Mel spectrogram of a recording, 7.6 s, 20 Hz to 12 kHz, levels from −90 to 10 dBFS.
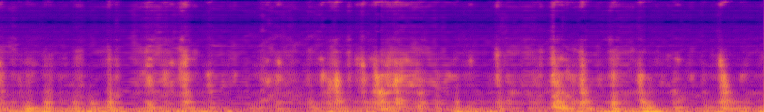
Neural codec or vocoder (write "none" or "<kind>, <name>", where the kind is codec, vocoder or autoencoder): vocoder, Vocos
